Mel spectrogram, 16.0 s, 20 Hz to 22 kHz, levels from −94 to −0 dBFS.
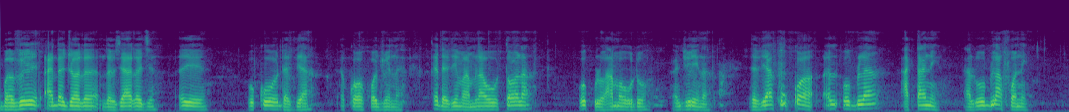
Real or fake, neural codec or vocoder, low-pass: fake; codec, 16 kHz in and 24 kHz out, 2.2 kbps, FireRedTTS-2 codec; 7.2 kHz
